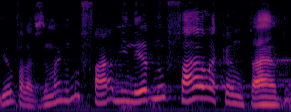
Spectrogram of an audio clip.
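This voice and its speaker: Audible room echo colors the recording. Delivery proceeds at a moderate pace. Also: man. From Belo Horizonte, Minas Gerais, Brazil. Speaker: pastor. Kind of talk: sermon. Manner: conversational, with false starts.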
